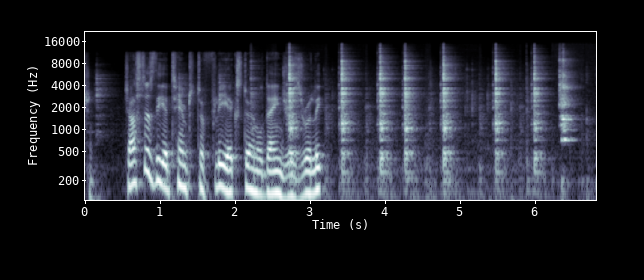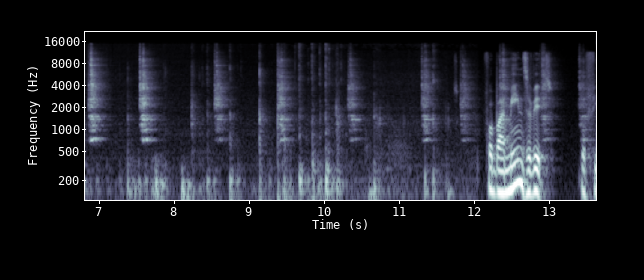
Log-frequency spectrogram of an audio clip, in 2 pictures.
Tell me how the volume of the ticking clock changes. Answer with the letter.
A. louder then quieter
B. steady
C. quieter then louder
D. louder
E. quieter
A.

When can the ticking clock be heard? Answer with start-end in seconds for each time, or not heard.
0.0-13.5.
